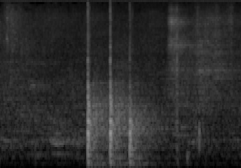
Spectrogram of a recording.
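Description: Three quick knocks on a door, about a fifth of a second apart.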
